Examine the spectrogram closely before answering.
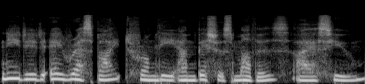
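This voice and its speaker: A female-sounding voice of medium pitch does a guttural, put-on character voice at a moderate pace. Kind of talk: refined, period-romance.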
